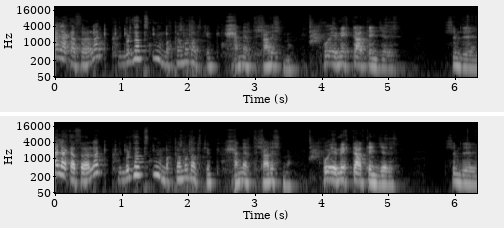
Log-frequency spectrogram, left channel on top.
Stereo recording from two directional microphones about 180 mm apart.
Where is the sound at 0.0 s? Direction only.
65° right (ahead or behind).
